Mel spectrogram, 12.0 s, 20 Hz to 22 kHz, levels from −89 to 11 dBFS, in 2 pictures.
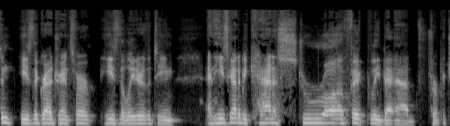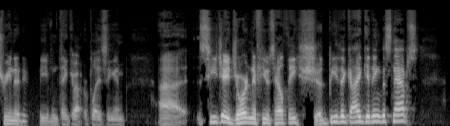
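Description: From 4.23 to 5.73 s the speech shows repeated stalls (stutter). Packets kept arriving late, and the jitter buffer ran dry eight times. The receiver stretched the last sound across each gap, 330 ms in total with the longest at 120 ms. Nothing is lost, but the delivery drags and catches.

At 6.31 s a call audio freeze holds the sound for 220 ms, ending at 6.55 s. It is a held, fading continuation rather than silence, and speech then resumes where it stopped. The likely cause is packets held up in transit, leaving the buffer empty and adding 220 ms of delay.

Between 7.48 and 8.34 s a jitter buffer slow-down plays the speech at 89% speed with its pitch unchanged. To rebuild its reserve, the receiver repeated single pitch periods and pause fragments, adding 103 ms. Sounds come out drawn out, with a slight warble in places.

From 10.25 to 11.31 s a jitter buffer speed-up runs the speech at 107% speed at the same pitch. 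The buffer was holding more than its target, so the receiver trimmed short pitch-period pieces, removing about 70 ms. The result sounds somewhat hurried.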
